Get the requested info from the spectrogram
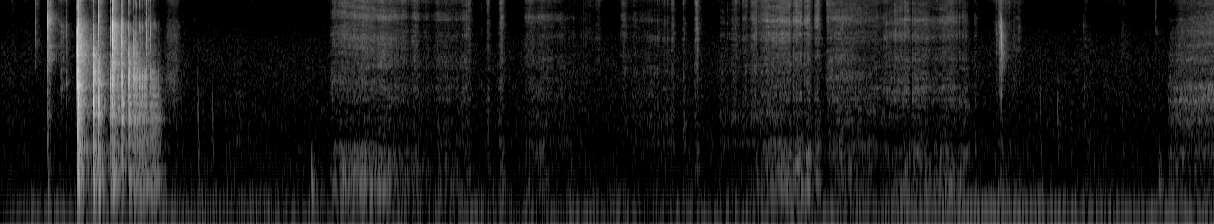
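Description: A brief loud clatter of small hard objects about a second in, then a felt-tip marker scratching on paper in short strokes as it traces around a hand, with a single click near the end.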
